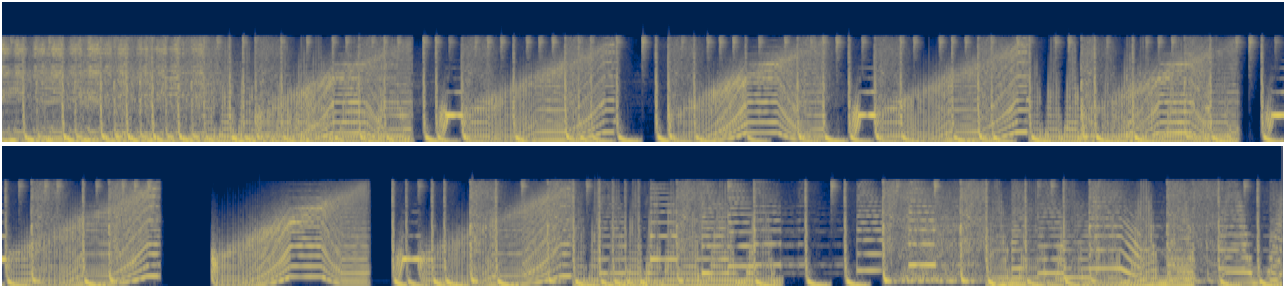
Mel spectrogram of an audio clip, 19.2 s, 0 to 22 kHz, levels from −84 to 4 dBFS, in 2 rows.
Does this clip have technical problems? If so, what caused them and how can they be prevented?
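Yes. Throughout the clip there is gain pumping, with the level swinging by around 10 dB. Loud and quiet passages sit unnaturally close together, so the sound feels squashed and breathing. The likely cause is microphone gain set far too high, with a fast limiter or automatic gain stage clamping down on each peak and releasing in the pauses. The audio stops at 8 kHz, which is normal for a call codec path and not a fault. To prevent the pumping, lower the microphone input gain so peaks stay well below the limiter threshold.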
